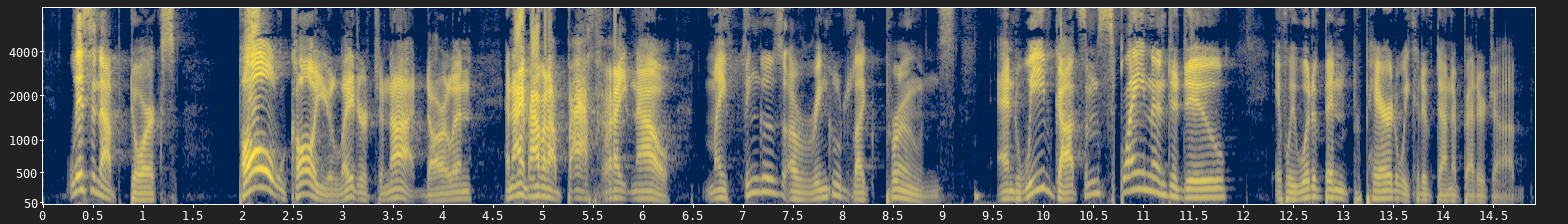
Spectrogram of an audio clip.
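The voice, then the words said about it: Angry voice then shifting accents. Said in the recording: “starting up with sort of an angry voice, then followed by a Texas accent, then a Scottish accent, then an English accent, then a hyper version of my voice, and ending without an accent.”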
